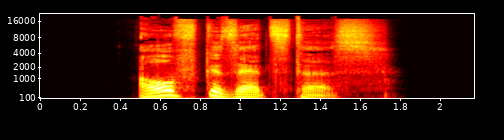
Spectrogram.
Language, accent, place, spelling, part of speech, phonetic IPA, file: German, Germany, Berlin, aufgesetztes, adjective, [ˈaʊ̯fɡəˌzɛt͡stəs], De-aufgesetztes.ogg
- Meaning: strong/mixed nominative/accusative neuter singular of aufgesetzt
